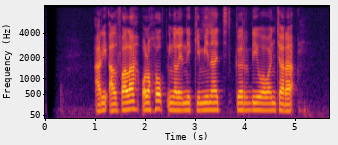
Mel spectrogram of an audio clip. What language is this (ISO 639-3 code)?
sun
